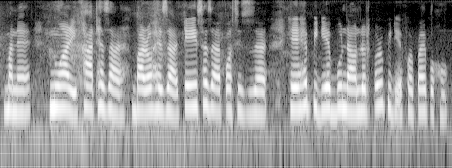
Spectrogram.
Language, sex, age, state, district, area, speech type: Assamese, female, 18-30, Assam, Morigaon, rural, spontaneous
